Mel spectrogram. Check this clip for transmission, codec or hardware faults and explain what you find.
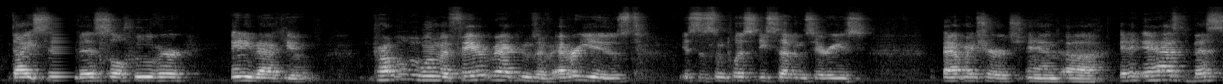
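One fault is present, a long network dropout near the start. From 0.53 to 0.77 s the sound stops progressing and is replaced by a continuation of the last moment, a buzz or hiss that fades over about 214 ms and never falls to silence. The audio then resumes with roughly 220 ms of material missing. The likely cause is a break in the network stream. With no data arriving, the receiver kept synthesising from what it last had, then skipped past the lost portion.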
